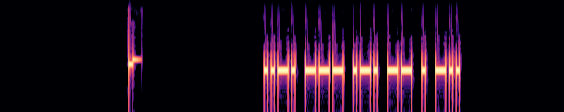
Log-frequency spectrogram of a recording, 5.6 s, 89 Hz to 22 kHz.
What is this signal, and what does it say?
Morse code, heard as a keyed tone, about 34 wpm, 700 Hz. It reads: FORMED
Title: ED Suffix - Top 100 Words with Base Words 35wpm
